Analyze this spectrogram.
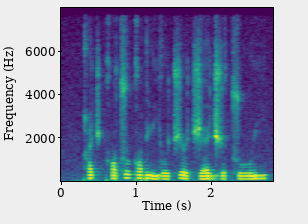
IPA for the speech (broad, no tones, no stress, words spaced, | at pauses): qʰit͡ʃkʰɔt͡sʊɡɔ ɗijʊt͡ʃə˞ t͡ʃɛd͡ʒʊ t͡suj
